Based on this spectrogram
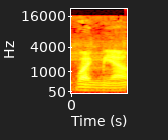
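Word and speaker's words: Wang Miao: I always just said Meow when I read his name. How did you say it, Brock? Did you look up how to say it? I said it in my head, so it was just this guy. – Wang M. – Yeah, it's Meow. Wang Meow.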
